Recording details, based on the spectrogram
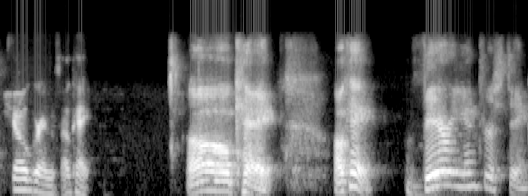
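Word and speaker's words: Sjögren's: diet and supplements for sergeant syndrome i'm pronouncing that wrong sjogren's shogun's okay okay okay very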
